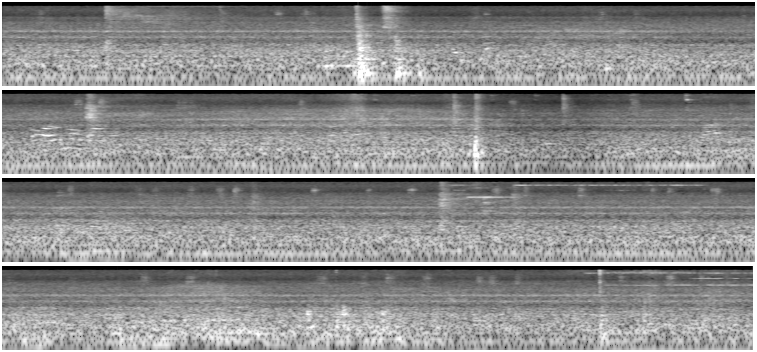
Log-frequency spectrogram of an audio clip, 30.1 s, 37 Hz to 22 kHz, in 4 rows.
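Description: Inside a NABI 416.15 transit bus under way: a steady engine and drivetrain drone with a constant high whine and body rattles. Two loud knocks come about 4 seconds in and about 12 seconds in.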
